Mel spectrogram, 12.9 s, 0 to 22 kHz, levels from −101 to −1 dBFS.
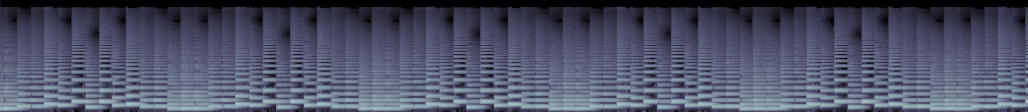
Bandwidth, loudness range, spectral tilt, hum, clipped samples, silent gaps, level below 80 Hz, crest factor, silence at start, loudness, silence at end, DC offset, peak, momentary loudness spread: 17 kHz; 0 LU; -5.5 dB/octave; none; under 0.1%; none; -76 dBFS; 12 dB; 0 s; -34 LUFS; 0 s; under 0.1%; -20 dBFS; 1 LU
